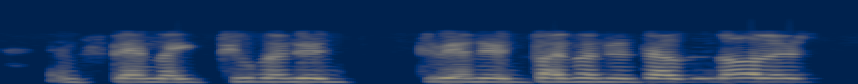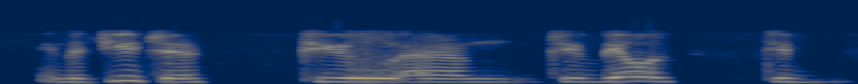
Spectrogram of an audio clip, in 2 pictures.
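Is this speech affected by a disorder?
Yes: cerebral palsy; uses voice very well, Siri voice texting on iPhone works with practice, sometimes misrecognized words.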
